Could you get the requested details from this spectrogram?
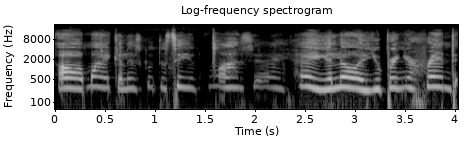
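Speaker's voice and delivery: terrible fake Italian accent. Quoting a guy who greeted him after the show, in a terrible italian accent. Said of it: "That's a terrible Italian accent".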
